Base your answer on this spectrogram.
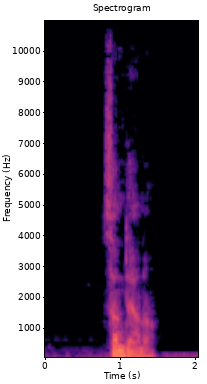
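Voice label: "sundowner", Australian English; pronunciations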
